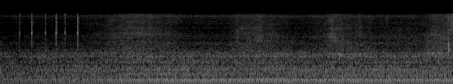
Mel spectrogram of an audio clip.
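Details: 2001 Saturn coupe, crank no-start after sitting a week, ignition harness wires taped up and battery reconnected; quiet steady idle with even low hum, no stumbles or misses; running normally.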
